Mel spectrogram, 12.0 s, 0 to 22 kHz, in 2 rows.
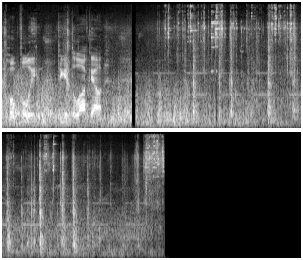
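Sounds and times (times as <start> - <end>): keys jangling: 3.2 - 9.2
key clicking in door lock: 3.3 - 9.2.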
